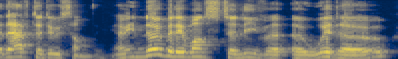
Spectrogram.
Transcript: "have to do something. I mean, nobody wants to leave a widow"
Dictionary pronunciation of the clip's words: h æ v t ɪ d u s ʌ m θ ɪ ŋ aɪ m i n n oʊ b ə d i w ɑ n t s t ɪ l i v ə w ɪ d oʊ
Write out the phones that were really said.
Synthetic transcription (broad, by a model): h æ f t ɪ d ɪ s ʌ m θ ɪ ŋ aɪ m i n n oʊ b ə d i w ɑ n t s t ɪ l i v ə w ɪ d oʊ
